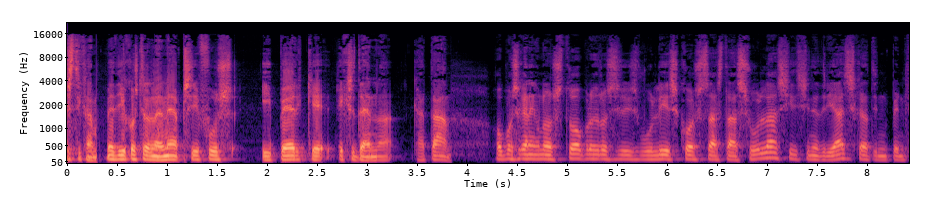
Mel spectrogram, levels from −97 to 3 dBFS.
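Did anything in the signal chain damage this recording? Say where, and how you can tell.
Yes. Microphone overload at the converter: from 0.2 to 1.09 s, 2.15 to 2.51 s and 2.95 to 3.0 s the loudest peaks go flat-topped and crackly, pushing about 5 dB past full scale in the first two and about 1 dB in the last. A few percent of samples get sheared off, likely from input gain set too high.

Microphone volume stepped down, in call processing: the level drops abruptly at 1.01 s by about 4 dB, at 3.09 s by about 7 dB and at 4.83 s by about 2 dB, with the background stepping down too. That's likely auto gain control cutting the device's input volume after those clipped stretches.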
